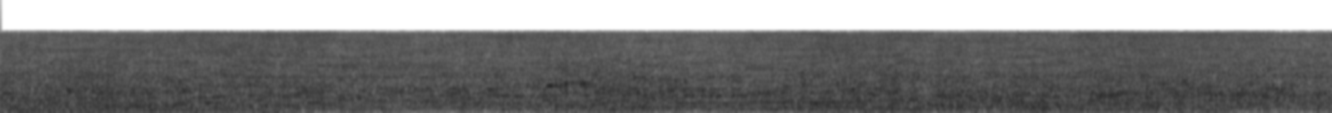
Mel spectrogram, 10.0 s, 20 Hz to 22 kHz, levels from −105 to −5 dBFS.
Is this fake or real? fake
